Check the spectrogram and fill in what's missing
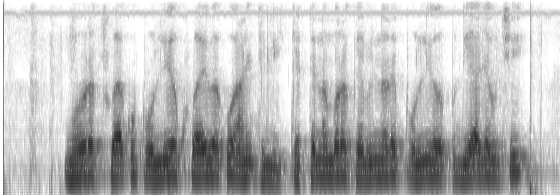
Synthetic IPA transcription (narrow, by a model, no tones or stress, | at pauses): moɾɔt͡ʃʰuakupolijɔkʰuajbakuaɽ̃it̪ʰiliket̪enɔmbɔɾɔkebinɔɾepolijopd̪ijad͡ʒaut͡ʃʰi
